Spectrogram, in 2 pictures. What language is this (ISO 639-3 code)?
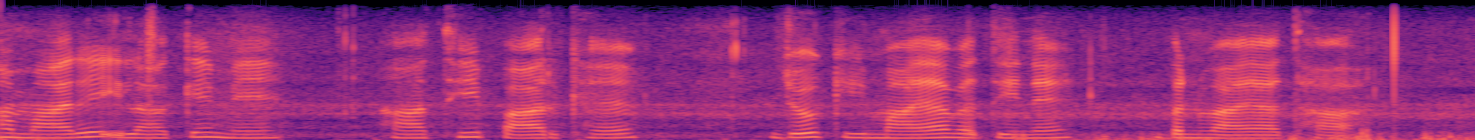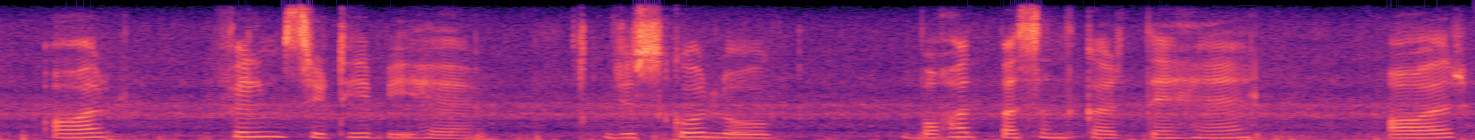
urd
